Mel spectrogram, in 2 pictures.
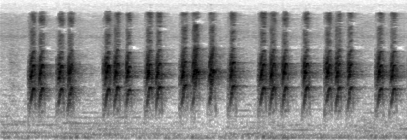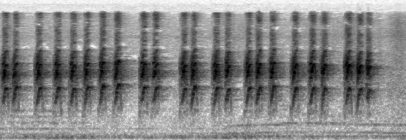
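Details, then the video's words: Sooty-headed bulbul song as therapy for kept birds: rapid, evenly spaced groups of two or three bright chirpy notes running steadily, with a quiet hum behind. "Terapi burung crucukan biar cepat bunyi"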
